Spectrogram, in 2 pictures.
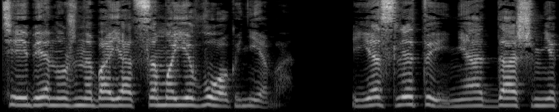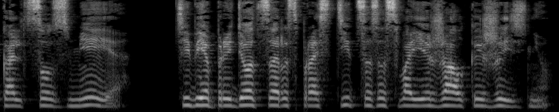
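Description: A woman's voice: mid-range voice, fairly even intonation. Woman doing a growling bearded robber. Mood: threatening. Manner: growling, slow and threatening.

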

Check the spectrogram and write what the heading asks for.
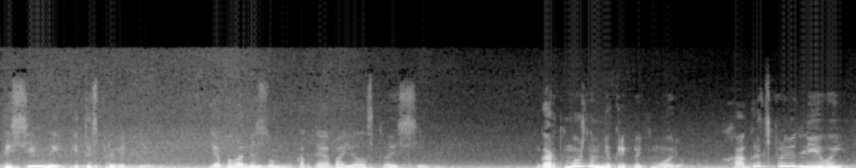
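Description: A woman's voice: fairly high pitch, moderate pace, close to an everyday voice. A woman voicing an impassioned young woman in an audio play reading. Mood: fervent. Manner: fervent, intimate. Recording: steady background hiss.

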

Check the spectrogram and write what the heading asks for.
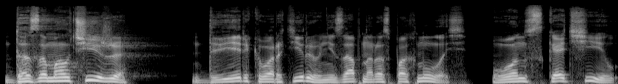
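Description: A man reading a science fiction audiobook in a measured, dramatic narration. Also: medium pitch, a little mellow, no room sound, studio quality. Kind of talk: scripted narration.

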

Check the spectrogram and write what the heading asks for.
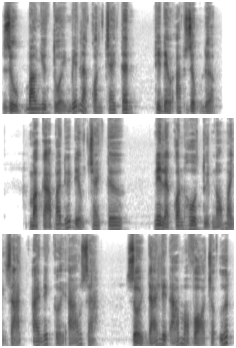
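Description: A man's voice: on the low side, very animated, fairly quick, slightly rough. A man doing a frightened polite village boy. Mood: earnest.

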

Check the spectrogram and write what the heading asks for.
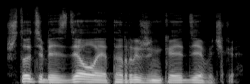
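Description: A man's voice: fairly low pitch, fairly even intonation, a little fast, warm tone, no room sound, clean studio sound, close to an everyday voice. A man voicing a stern middle-aged father lecturing his teenage son in a firm, reproachful way.

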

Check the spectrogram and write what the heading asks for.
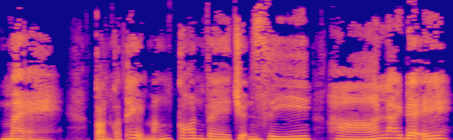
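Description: Woman playing a grieving older mother, pleading, husky, slow, in a dry storybook reading. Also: medium pitch, dark tone, dry recording. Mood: worried. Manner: wailing, pleading. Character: grieving older mother, anxious for her sick son.

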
